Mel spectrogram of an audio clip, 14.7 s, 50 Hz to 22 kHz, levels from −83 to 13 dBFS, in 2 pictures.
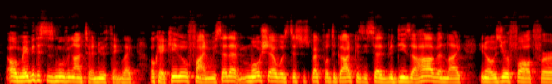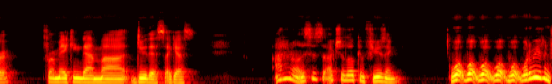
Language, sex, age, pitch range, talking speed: English, male, 20-39, 130-155 Hz, 245 wpm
